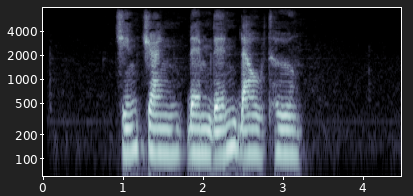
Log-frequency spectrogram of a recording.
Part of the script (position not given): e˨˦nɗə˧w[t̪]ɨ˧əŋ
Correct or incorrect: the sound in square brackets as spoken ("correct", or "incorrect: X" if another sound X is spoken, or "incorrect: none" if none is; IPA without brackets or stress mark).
incorrect: t̪ʰ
